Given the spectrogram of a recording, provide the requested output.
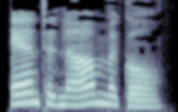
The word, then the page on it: antinomical: British English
